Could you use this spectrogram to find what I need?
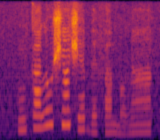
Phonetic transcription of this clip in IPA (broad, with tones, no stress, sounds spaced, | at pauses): ũ˧ k a˦ l o˦ ʃ ã˦ ʃ ɛ˧ b ɛ˧ f a˧ m ɔ˨ l ã˧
